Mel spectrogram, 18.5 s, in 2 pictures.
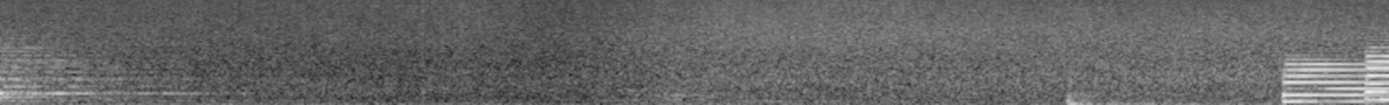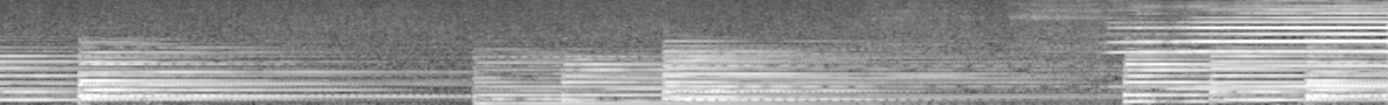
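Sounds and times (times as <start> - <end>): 
violin: 0.0 - 1.1, 16.0 - 18.4
piano: 0.0 - 1.8, 7.2 - 18.4.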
